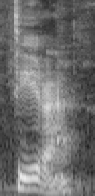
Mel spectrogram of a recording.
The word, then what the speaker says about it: Tera: Yeah, it's a Dutch name, so it's Tera.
